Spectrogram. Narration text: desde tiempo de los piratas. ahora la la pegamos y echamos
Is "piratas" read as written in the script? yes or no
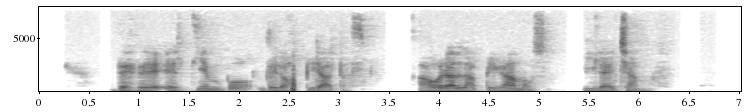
yes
